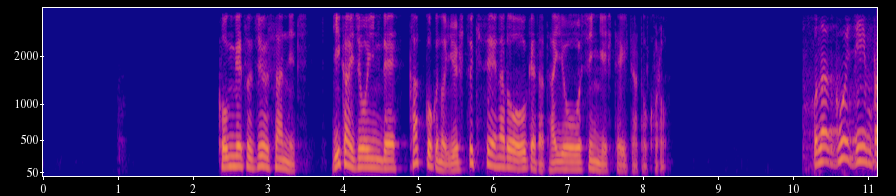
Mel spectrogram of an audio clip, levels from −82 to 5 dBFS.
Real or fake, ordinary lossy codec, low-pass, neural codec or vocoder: fake; none; 3.6 kHz; codec, 16 kHz, 16 kbps, FreqCodec, smaller model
